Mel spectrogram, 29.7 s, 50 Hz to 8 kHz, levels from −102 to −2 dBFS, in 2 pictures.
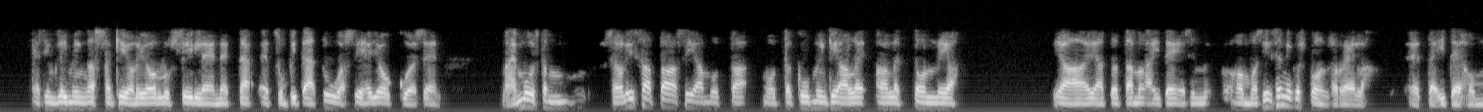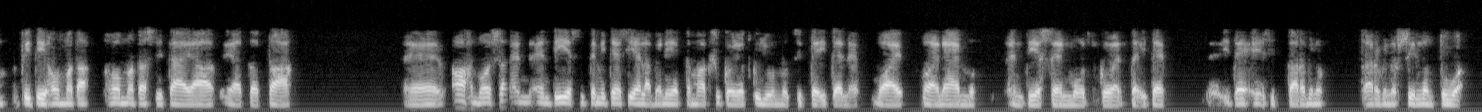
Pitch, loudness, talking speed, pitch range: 105 Hz, -22 LUFS, 150 wpm, 100-115 Hz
